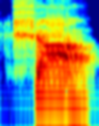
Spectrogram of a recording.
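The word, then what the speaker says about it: क्ष: The ksha. Ksha is a samyukta akshani.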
